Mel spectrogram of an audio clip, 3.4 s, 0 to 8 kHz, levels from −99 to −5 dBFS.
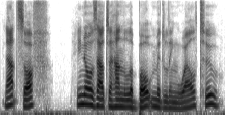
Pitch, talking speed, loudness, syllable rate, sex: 150 Hz, 195 wpm, -16 LUFS, 4.9 syllables/s, male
